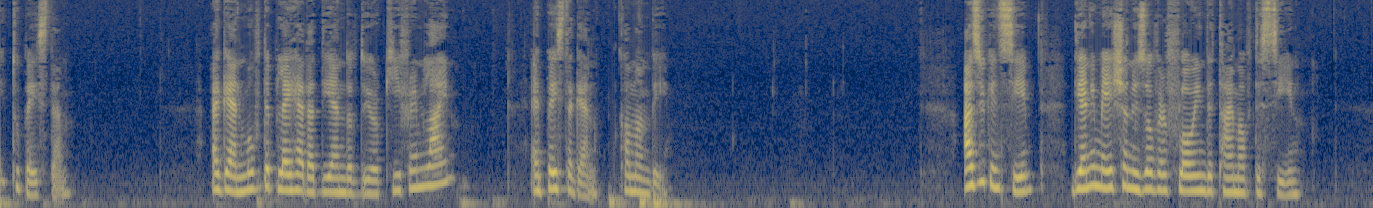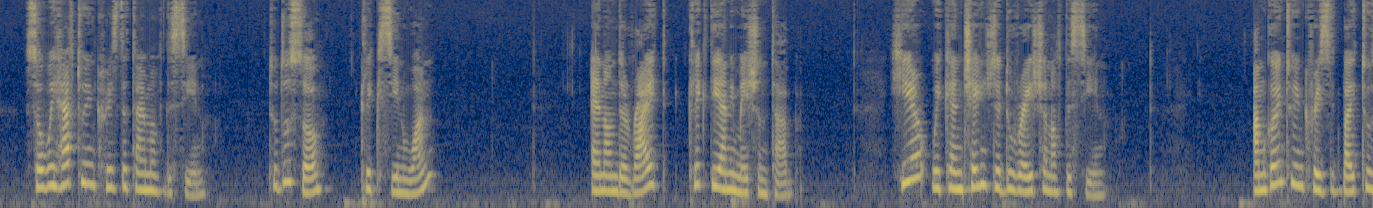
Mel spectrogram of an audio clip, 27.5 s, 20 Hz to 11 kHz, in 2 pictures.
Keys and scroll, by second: 6.4 super+v.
